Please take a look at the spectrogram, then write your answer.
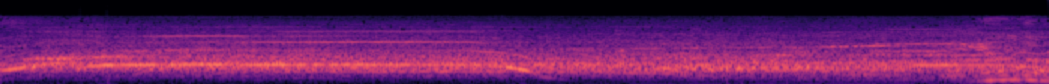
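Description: A loud concert crowd roars continuously as the performer calls on the men in the audience to make noise, with high-pitched whoops and yells rising and sliding over a dense wash of cheering that stays steady throughout.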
